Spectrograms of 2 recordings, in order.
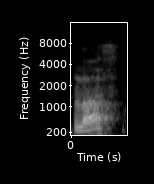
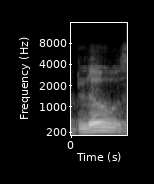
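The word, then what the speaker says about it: Blough: Heißt der Bluff? Man könnte unseren Schotten-Experten fragen, ist ja eigentlich auch fast schottischer Name, Bluff. Ich würde ihn so aussprechen, David. Aber manche, also ich habe jetzt auch oft gehört in irgendwelchen Videos, dass er Blau, oder Blow so ausgesprochen wurde David, von Amerikanern.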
